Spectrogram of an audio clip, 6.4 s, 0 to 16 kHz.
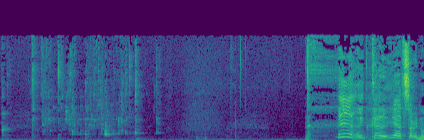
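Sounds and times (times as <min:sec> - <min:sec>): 
beer pouring vigorously: 0:00.0 - 0:02.5
speech: 0:05.3 - 0:06.3.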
